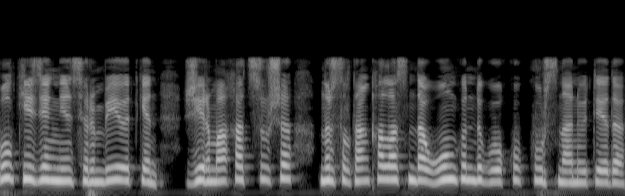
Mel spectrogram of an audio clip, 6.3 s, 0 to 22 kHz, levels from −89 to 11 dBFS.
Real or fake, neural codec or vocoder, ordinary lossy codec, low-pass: real; none; none; 7.2 kHz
